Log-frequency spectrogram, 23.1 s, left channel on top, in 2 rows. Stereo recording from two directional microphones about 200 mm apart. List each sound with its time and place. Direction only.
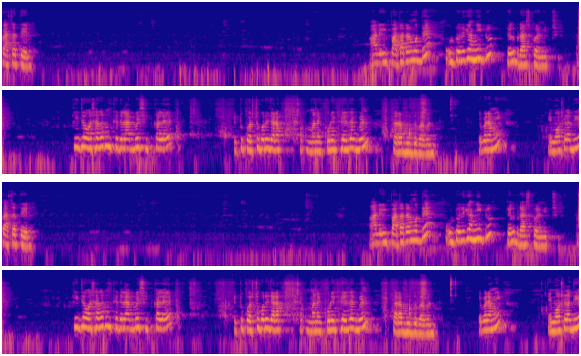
0.0 s a woman's voice: 5° right (ahead or behind)
7.3 s speech: 15° right (ahead or behind)
12.9 s speech: 10° right (ahead or behind)
16.1 s speech: 15° right (ahead or behind)
22.4 s speech: 30° right (ahead or behind)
